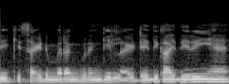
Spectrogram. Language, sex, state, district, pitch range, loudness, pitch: Hindi, male, Uttar Pradesh, Shamli, 105-115 Hz, -15 LUFS, 105 Hz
